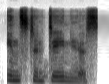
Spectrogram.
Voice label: "instantaneous", Indian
